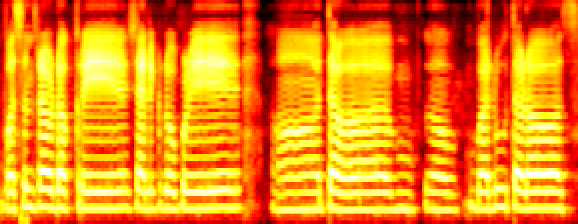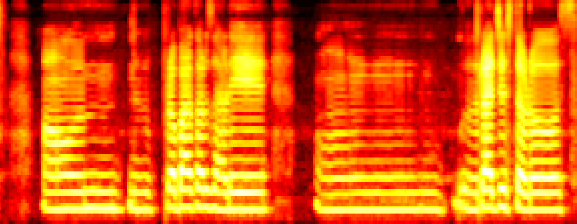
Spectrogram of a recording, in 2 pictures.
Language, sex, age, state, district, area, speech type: Marathi, female, 30-45, Maharashtra, Wardha, rural, spontaneous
